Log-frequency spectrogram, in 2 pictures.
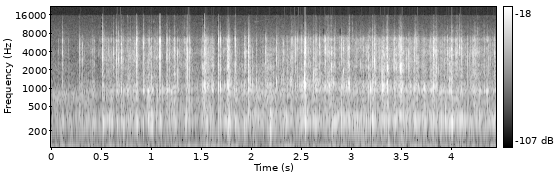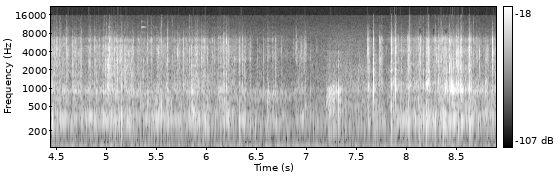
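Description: Long dark-painted nail tips tap and brush across a sheet of large round faceted acrylic rhinestones set on a plastic mesh backing. It makes a quick, steady patter of light, bright clicks with no ring.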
